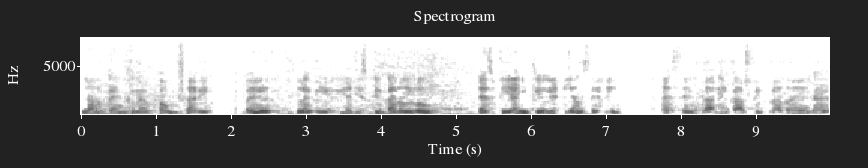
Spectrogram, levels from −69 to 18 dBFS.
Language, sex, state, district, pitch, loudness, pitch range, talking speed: Hindi, male, Uttar Pradesh, Etah, 110 Hz, -24 LUFS, 105-120 Hz, 140 wpm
